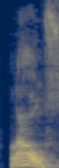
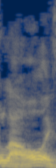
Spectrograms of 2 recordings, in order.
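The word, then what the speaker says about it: λαός: Laos, na Bíblia, ou Laós, depende aí da tradução ou da forma como se pronuncia, o sentido dela, no original, quer dizer povo.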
